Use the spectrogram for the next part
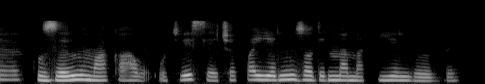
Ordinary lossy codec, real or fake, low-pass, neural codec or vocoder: none; fake; none; codec, 16 kHz, about 1 kbps, DyCAST, with the encoder's durations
